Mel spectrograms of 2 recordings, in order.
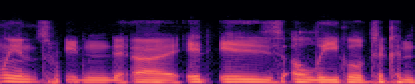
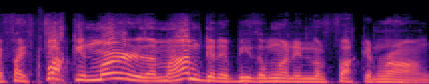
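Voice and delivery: put-on angry man voice, pitched higher; 5 semitones higher than usual. Acting out a neighbour angry about loud sex next door: imitating an angry man. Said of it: "you could tell this dude is angry".

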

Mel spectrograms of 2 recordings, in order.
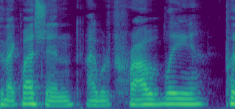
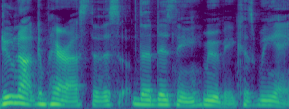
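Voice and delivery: normal talking voice

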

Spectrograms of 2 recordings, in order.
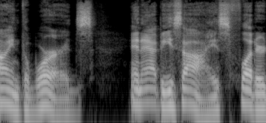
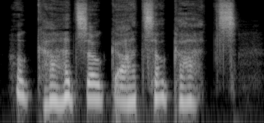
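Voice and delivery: high whimper with rising panic; 7 semitones higher than usual. Narrating Abby as she hurries past broken glass, soft panicked whimper. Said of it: "her rising panic showing in the soft whimper of her voice".

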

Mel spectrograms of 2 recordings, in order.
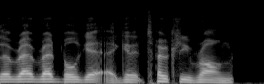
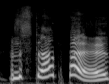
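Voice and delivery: high-pitched mock female voice. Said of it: "I'm doing it cunningly in a female voice".

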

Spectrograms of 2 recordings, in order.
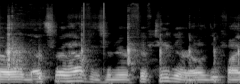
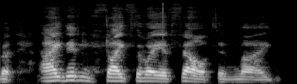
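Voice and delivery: put-on voice of an elderly woman; 2 semitones higher than usual.

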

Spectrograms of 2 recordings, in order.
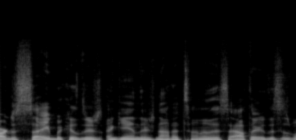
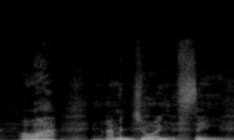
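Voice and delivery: excited, animated voice with wide swooping pitch; 3 semitones lower than usual. Showing how Jack Palance sounds when excited. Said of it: "when he's excited".

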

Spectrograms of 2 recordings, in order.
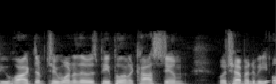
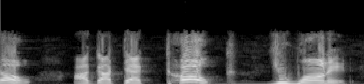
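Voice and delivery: put-on angry man voice, higher and louder; 8 semitones higher, 9 dB louder than usual. Retelling how a street seller insisted after being refused: imitating an angry man. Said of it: "very angry like".

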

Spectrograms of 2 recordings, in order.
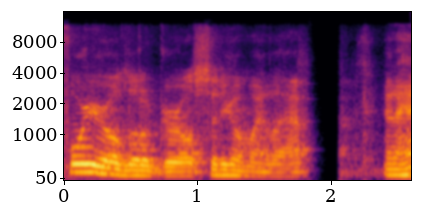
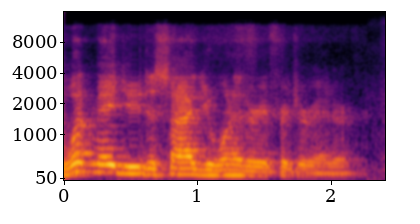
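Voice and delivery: ordinary delivery

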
